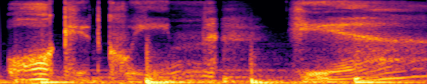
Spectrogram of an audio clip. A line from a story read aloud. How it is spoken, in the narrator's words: he hissed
